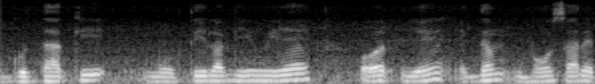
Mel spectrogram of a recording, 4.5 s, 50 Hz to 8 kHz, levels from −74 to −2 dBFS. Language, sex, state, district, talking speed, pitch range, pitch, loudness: Hindi, male, Gujarat, Gandhinagar, 145 wpm, 120-140 Hz, 130 Hz, -16 LUFS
